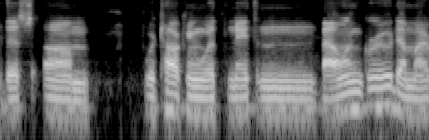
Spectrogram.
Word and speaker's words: Ballingrud: We're talking with Nathan Ballingrud. Am I pronouncing that correctly?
